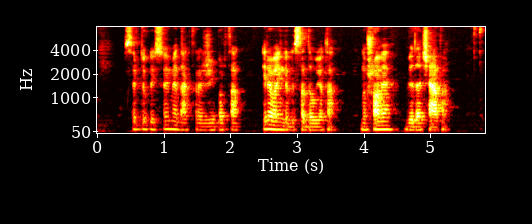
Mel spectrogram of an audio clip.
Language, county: Lithuanian, Alytus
